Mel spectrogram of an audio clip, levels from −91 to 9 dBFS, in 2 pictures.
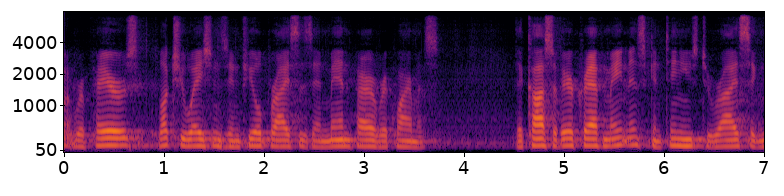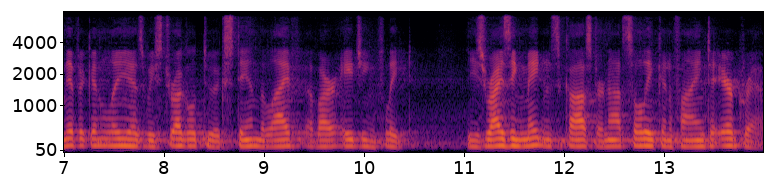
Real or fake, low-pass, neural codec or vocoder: fake; 7.2 kHz; codec, 16 kHz, 0.9 kbps, LongCat-Audio-Codec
